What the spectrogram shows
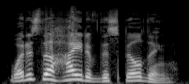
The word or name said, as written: height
